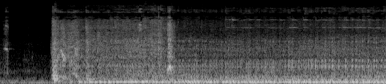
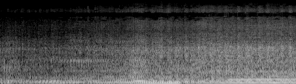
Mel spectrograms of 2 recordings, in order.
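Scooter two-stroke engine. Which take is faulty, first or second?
first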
